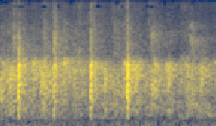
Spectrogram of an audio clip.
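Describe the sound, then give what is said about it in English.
Applause from an audience during a sermon, giving the Lord a hand clap of praise, a dense wash of hand claps with a few sharper claps standing out at a steady, roughly regular beat. Fairly soft, with no voices. “Give the Lord a hand clap of praise right there.”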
